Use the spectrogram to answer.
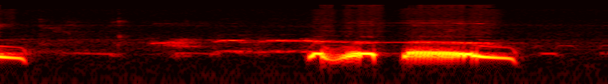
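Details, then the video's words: Spotted dove coo, male and female calling, played to stimulate kept birds. A soft opening note leads to a low, hollow two-part cooing phrase with a longer, rolling final coo, fading quickly, on a quiet background. "tiếng chim cu gáy kích bổi nhanh nổi/ thúc gù , gáy gọi đủ bài"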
